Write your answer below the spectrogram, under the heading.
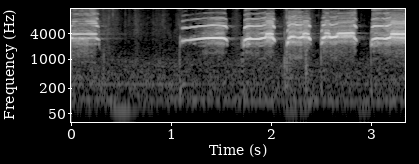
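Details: Feeding time at an osprey nest on 18 September 2019 brings a handful of longer whistled calls, each held about half a second, shrill and slightly wavering, separated by short gaps.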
